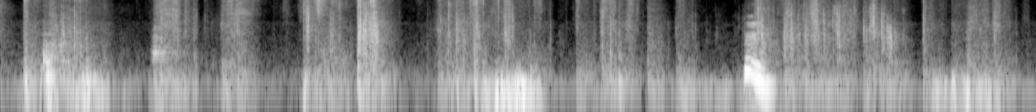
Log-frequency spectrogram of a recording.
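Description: Papers are shuffled and rustled in a series of irregular bursts, with soft thumps as sheets are handled and set down, moderately loud.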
